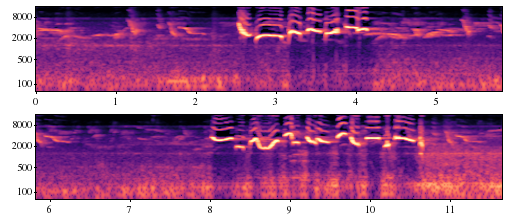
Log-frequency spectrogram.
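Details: Oriental magpie-robin song used to prompt other magpie-robins to sing: two loud bursts of rich whistles, rapid slurs and clipped notes with a quiet gap between, ending in a hissing noise.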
